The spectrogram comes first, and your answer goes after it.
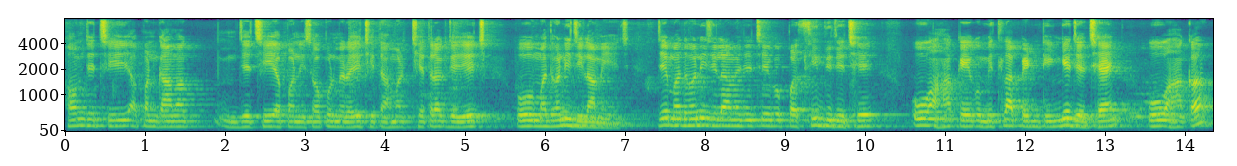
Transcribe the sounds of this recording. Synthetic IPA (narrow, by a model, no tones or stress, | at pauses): həmd͡ʒet͡ʃʰiəpənɡamək̚ | d͡ʒet͡ʃʰiəpənisəpuɾnmeɾəɦɛt͡ʃʰit̪əɦəməɾkt͡ʃʰet̪ɾəkd͡ʒeet͡ʃʰ | oməd̪ʱʋənid͡ʒilameet͡ʃʰ | d͡ʒeməd̪ʱʋənid͡ʒilːamed͡ʒet͡ʃʰɛːɡopɾəsid̪ʱːd͡ʒet͡ʃʰɛ | oəɦãkeeɡomit̪ʰlapẽɳʈiŋed͡ʒet͡ʃʰɛnoəɦãkə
